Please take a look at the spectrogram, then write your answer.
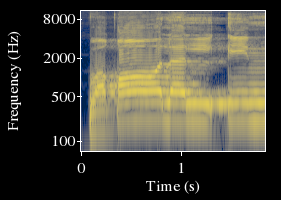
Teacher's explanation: بڑی کاف اس کو موٹا کریں اور لام سے ملائیں ، وقال الانسان، یہاں پر غنہ کریں گے، وقال الانسان ما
